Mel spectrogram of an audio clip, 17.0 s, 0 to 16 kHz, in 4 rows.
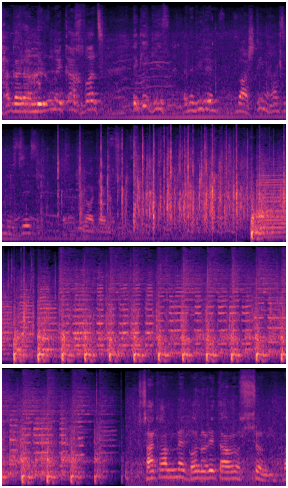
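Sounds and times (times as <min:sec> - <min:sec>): people clapping: 0:04.1 - 0:14.0
brass band playing: 0:08.0 - 0:14.7.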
